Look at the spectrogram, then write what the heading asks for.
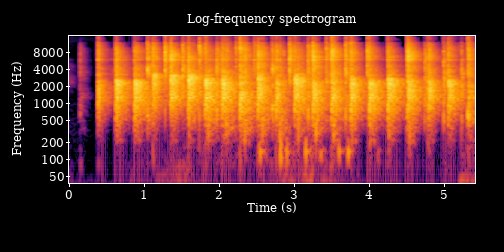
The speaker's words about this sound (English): Little Dumbledore clap.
